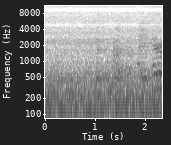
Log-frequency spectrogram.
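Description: Helicopter running overhead, a steady low drone, as it lifts an aerial saw on a long line.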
